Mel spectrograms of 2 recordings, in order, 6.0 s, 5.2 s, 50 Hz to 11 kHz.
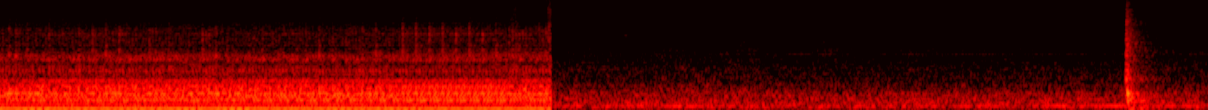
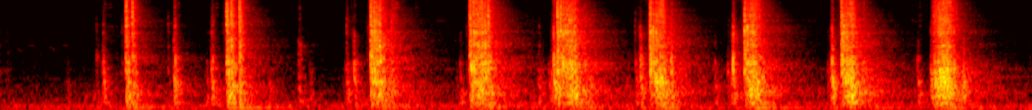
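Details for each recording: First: MVWC465HW2 top-load washer agitating during a test, top panel off and no water hooked up: steady, even motor hum with a smooth agitating pulse and no grinding, then it stops. Normal agitation. The washer's complaint was a shrieking noise during pauses; a splutch drive kit was fitted. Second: Top-load washer MVWC465HW2: sharp clacks about twice a second as the splutch drive clutch teeth slip and ratchet against their grooves under load. They hold when pushed hard and slide when loose, so the worn splutch drive kit needs replacing.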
